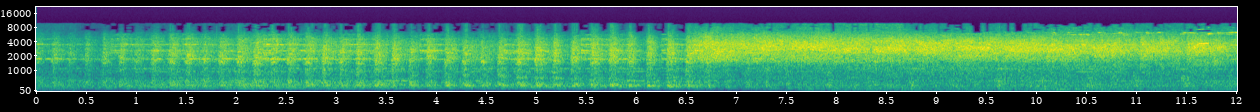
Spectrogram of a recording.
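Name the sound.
train running on rails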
